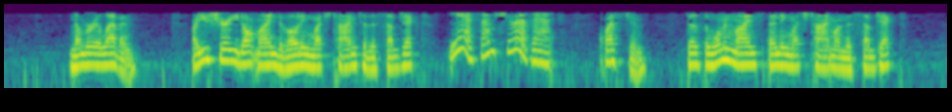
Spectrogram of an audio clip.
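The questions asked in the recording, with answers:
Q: Does the woman mind spending much time on this subject?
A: No, she doesn't mind.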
